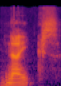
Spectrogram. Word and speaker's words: Nike: And in Kenya, they pronounce Nike, Nikes.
